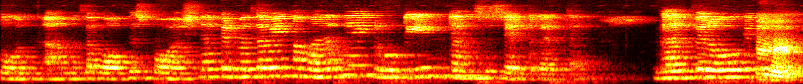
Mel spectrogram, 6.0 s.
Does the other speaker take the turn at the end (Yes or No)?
No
